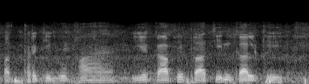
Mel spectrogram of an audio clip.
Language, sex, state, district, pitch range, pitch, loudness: Hindi, male, Bihar, Katihar, 95-110 Hz, 100 Hz, -18 LUFS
